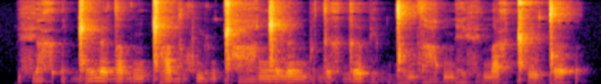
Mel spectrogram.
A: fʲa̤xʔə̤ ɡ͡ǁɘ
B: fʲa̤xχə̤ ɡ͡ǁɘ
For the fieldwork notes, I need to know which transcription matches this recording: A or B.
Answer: A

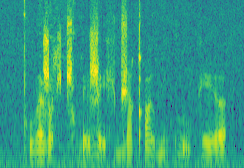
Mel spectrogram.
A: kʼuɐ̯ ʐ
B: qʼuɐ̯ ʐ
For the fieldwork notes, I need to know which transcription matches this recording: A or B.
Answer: A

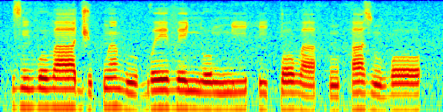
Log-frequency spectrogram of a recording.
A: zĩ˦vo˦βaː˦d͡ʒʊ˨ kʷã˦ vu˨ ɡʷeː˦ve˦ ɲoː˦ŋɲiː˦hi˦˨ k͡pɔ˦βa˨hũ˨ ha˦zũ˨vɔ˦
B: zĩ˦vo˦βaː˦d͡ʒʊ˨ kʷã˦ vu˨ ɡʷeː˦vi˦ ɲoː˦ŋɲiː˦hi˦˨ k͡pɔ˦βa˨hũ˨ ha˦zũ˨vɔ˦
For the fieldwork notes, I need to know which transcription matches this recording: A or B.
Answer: A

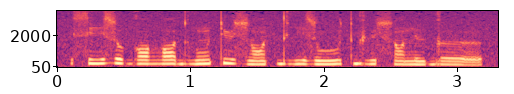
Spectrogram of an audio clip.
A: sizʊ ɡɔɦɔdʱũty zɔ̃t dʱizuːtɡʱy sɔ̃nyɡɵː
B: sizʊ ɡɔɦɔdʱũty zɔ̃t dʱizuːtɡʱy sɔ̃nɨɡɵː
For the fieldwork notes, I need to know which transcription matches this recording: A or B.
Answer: B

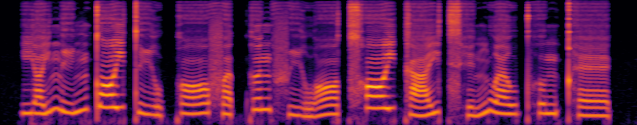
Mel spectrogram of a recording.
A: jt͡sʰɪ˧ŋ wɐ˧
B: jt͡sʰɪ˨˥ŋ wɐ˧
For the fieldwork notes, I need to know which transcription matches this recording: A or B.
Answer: B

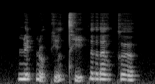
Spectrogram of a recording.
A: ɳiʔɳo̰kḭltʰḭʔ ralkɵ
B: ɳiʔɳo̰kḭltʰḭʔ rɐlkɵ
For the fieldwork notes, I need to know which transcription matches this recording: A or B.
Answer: B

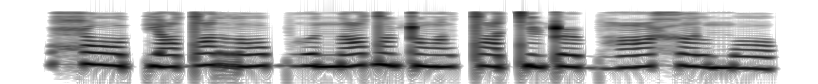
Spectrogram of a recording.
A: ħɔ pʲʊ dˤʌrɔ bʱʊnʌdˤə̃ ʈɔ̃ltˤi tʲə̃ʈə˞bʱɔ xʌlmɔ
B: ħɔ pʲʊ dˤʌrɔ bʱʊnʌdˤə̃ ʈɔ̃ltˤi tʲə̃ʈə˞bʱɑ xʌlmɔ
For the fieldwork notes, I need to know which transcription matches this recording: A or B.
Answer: B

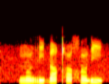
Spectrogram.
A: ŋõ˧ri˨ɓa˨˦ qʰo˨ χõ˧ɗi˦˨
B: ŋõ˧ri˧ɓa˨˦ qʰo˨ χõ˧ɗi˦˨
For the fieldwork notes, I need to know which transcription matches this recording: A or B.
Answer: B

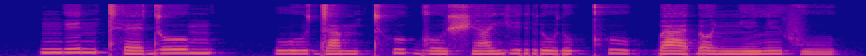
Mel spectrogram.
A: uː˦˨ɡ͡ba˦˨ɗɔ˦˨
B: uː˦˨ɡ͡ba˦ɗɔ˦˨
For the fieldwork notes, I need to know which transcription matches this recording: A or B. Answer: A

